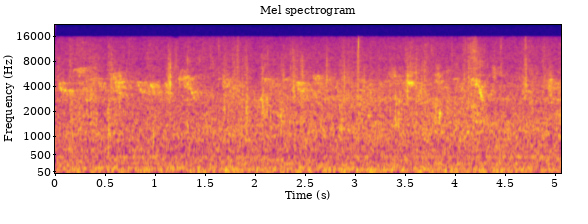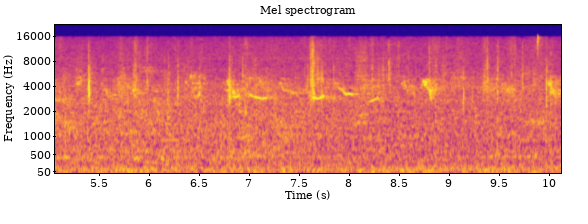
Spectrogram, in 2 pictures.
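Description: Outdoor garden ambience: a steady low rumble with a few short bird chirps scattered through, and faint soft footfalls on grass.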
